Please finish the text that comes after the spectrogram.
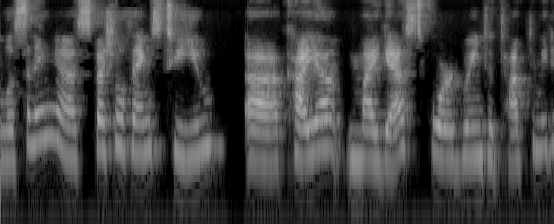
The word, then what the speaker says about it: Kaja: so it's Kaya. I was pronouncing it Kaja, Kaja.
